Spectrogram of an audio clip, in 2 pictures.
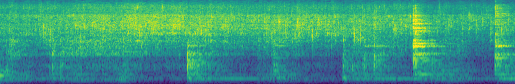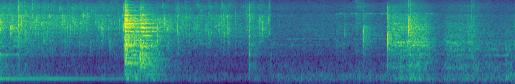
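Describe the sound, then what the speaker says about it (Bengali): Dried red chillies, five-spice mix and bay leaves fry in two spoons of mustard oil in a wok, sizzling steadily while a spatula stirs and scrapes in several sharp strokes, with no talk. "ফোড়নটা ভালোভাবে ভেজে নেব"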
